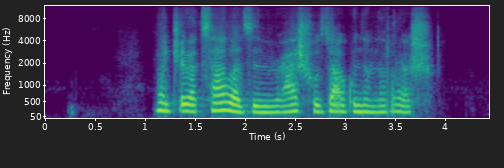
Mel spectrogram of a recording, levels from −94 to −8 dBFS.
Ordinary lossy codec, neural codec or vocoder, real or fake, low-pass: Opus, 16 kbps; codec, 16 kHz in and 24 kHz out, 0.8 kbps, FocalCodec, streaming, 65536 codes; fake; 10.8 kHz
